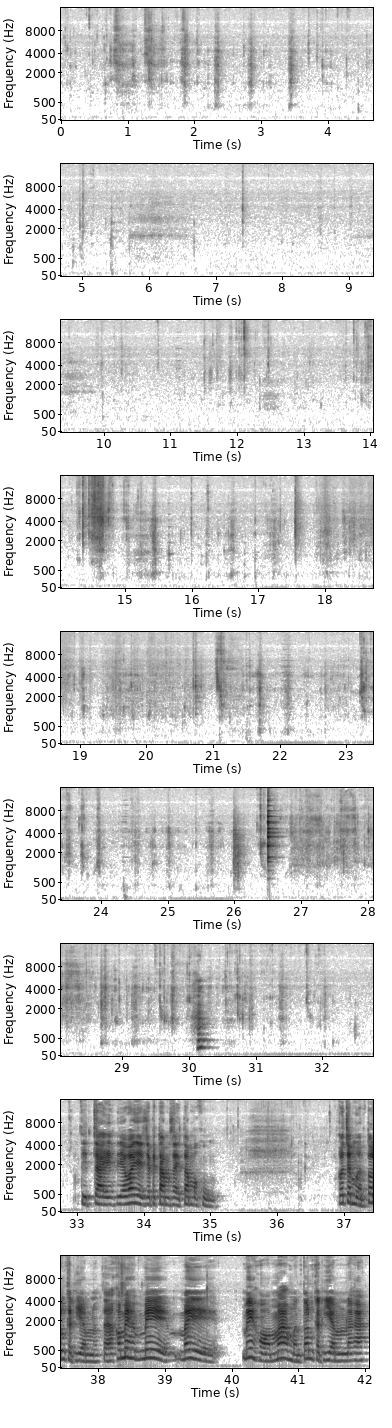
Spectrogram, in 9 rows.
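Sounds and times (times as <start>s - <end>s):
chewing and crunching leaves: 0.0s - 4.3s, 13.6s - 33.0s.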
